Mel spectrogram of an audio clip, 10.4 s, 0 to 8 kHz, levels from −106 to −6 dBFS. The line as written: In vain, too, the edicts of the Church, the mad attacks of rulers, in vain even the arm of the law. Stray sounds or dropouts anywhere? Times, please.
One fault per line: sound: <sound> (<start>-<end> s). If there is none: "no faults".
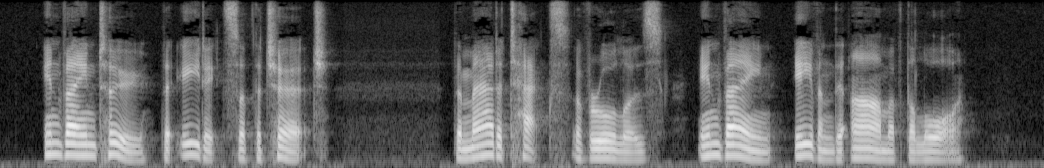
no faults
